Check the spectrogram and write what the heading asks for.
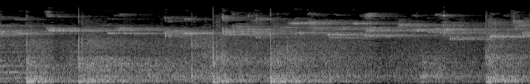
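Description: A basketball being bounced on a court floor: a run of irregularly spaced thuds during play.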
